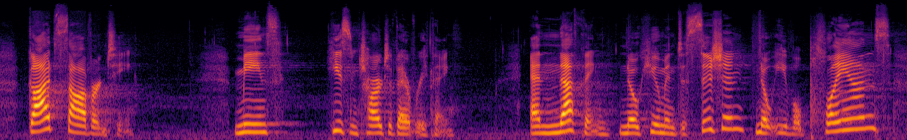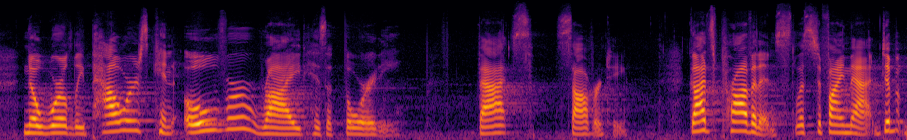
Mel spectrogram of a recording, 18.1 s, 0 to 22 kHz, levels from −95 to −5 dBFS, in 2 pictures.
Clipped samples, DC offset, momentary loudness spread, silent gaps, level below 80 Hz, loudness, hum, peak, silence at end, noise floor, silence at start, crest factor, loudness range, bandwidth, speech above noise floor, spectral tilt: under 0.1%; under 0.1%; 17 LU; none; -64 dBFS; -25 LUFS; none; -4 dBFS; 0.05 s; -62 dBFS; 0.3 s; 22 dB; 5 LU; 18 kHz; 37 dB; -3.5 dB/octave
